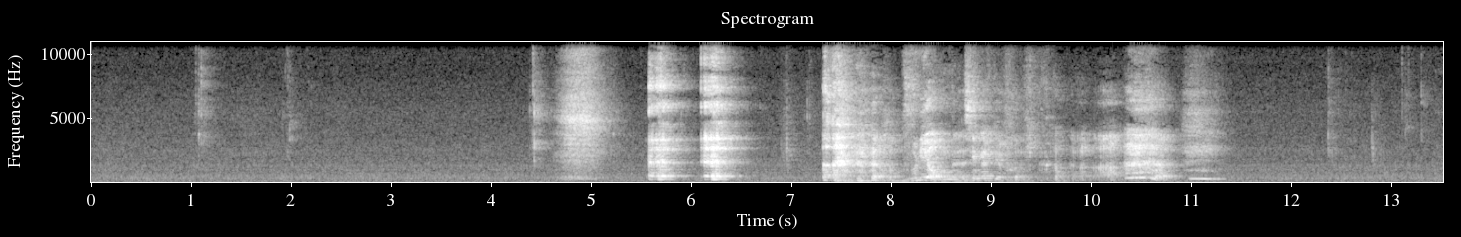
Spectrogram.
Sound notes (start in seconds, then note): 4.7 sniffff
